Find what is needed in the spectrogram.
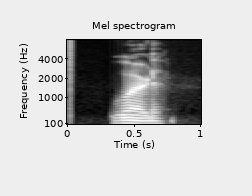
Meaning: suitable, appropriate
- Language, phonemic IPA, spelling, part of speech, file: Pashto, /wəɻ/, وړ, adjective, وړ.ogg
